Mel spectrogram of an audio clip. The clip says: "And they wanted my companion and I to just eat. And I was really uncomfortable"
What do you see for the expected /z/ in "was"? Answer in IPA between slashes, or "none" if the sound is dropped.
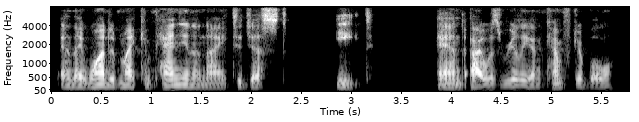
/z/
